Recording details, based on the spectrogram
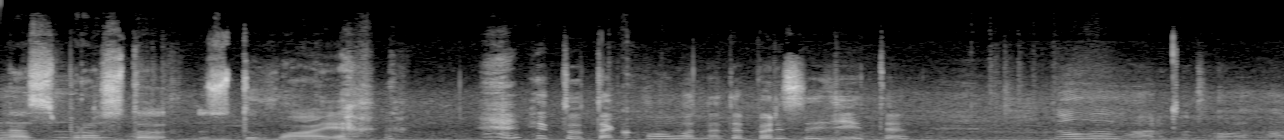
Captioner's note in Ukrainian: сміх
